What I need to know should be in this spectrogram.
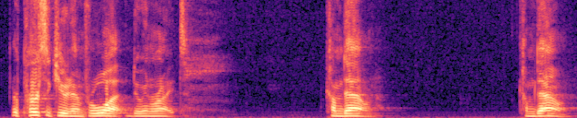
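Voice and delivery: normal talking voice

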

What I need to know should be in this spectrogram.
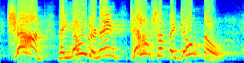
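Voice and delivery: high, loud hollering; retold exasperated shout. Preacher telling Sean off over calling names, high mock shout. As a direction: holler as if correcting a friend. Retells shouting at his friend.

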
